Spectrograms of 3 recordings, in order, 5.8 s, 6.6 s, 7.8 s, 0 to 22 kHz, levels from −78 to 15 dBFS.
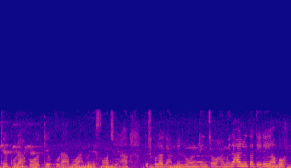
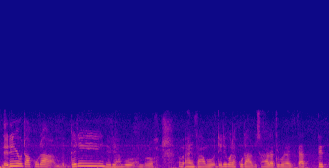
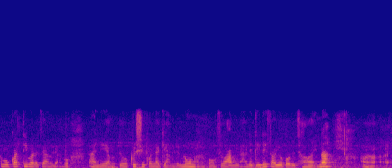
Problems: constant background noise, continuous background conversations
